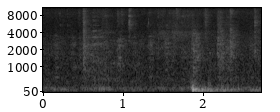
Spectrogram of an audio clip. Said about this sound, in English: I can hear the motherfucking dog. He's over here. Huffing and puffing.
